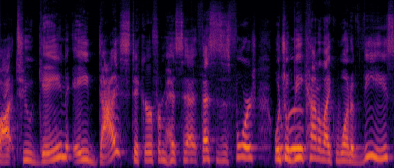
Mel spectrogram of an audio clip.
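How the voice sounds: A natural reading voice shows ordinary pitch variation.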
